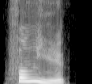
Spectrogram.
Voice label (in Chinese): "风雨", Chinese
